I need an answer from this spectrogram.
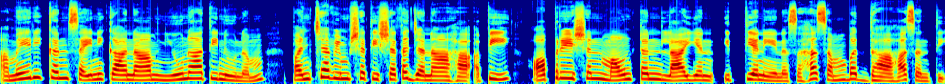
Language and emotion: Sanskrit, neutral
